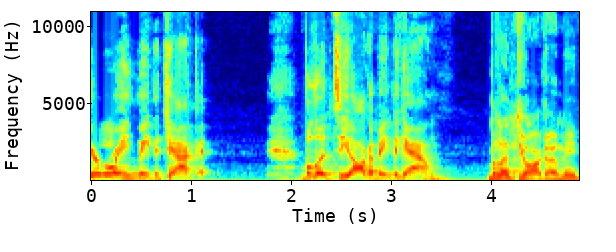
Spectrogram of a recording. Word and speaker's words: Balenciaga: Say it properly. Balenciaga. Okay. Like, it's like when you say Balenciaga, you gotta say that shit like you're casting a spell from like Harry Potter, like Balenciaga.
